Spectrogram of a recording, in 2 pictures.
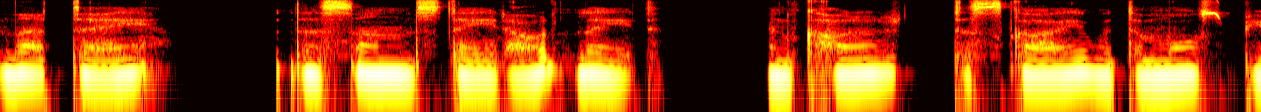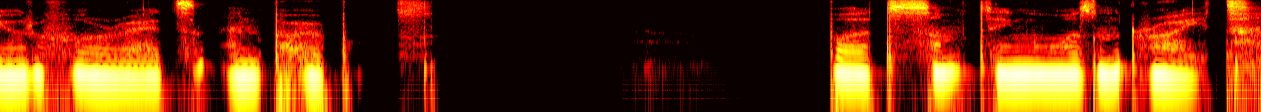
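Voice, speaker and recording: The soft-spoken voice moves at a very slow pace, broken by long, frequent pauses. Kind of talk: ASMR bedtime story reading.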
